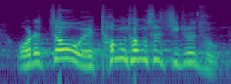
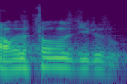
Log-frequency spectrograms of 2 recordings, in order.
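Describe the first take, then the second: First: "周围通通" punched higher and louder, falling at the end; emphatic stress. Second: Said in the usual way. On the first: Real, not acted. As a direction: drive home "通通是基督徒" with force.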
